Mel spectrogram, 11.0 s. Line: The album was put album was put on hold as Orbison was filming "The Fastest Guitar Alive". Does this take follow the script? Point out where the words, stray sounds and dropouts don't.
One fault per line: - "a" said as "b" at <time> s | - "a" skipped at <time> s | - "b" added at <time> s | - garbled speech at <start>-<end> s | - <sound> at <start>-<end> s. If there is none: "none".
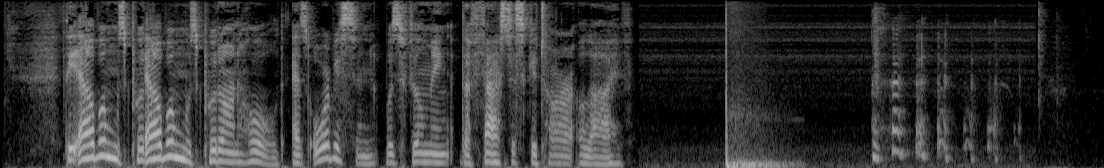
- thud at 7.2-8.1 s
- laugh at 8.7-10.3 s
